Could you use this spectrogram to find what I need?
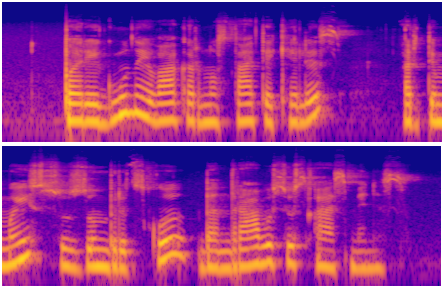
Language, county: Lithuanian, Vilnius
